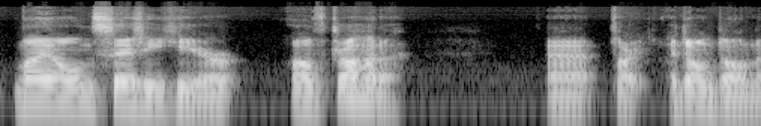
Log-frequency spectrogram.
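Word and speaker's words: Drogheda: live here um because an awful lot of people who've never been here or uh who tried to pronounce it for the first time will say drag or draga uh but the g is silent you actually just completely ignore the G draa um and then the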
